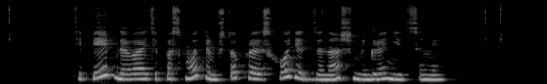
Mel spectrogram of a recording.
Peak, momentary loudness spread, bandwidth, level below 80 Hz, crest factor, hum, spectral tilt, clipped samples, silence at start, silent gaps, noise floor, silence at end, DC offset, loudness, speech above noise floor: -18 dBFS; 7 LU; 16.5 kHz; -80 dBFS; 14 dB; none; -4.5 dB/octave; under 0.1%; 0.8 s; none; -86 dBFS; 1 s; under 0.1%; -30 LUFS; 57 dB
